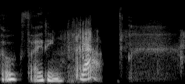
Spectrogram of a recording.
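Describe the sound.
A short exchange of voices, then a soft, steady rustle of a deck of tarot cards being shuffled close by for under a second, a dry papery riffle on its own.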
